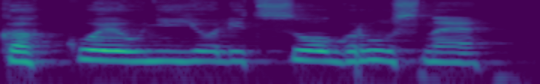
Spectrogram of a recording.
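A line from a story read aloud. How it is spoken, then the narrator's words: Quiet. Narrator (Russian): тихо сказал Павке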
